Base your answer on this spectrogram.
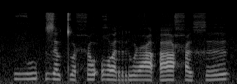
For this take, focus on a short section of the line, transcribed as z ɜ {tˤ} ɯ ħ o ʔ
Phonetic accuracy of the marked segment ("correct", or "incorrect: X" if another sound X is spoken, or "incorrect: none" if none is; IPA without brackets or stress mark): incorrect: tʷ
